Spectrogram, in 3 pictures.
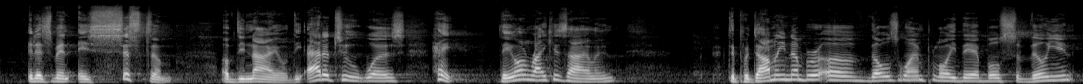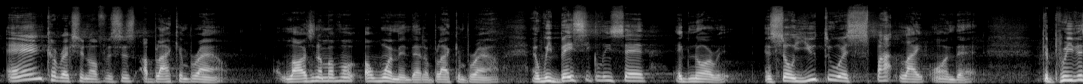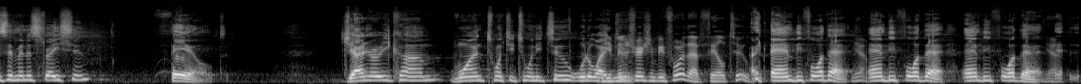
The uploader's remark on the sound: Live on stage at Cooper Union in New York City. For the 2022 John Jay Iselin Memorial Lecture.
